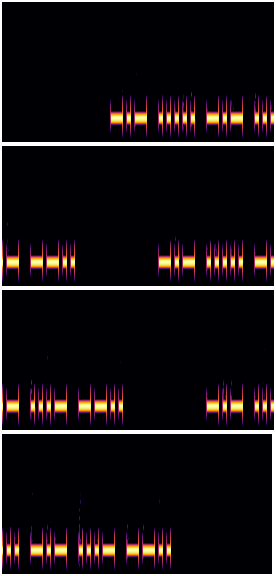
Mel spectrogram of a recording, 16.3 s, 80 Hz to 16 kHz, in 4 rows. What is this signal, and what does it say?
Morse code, heard as a keyed tone, about 21 wpm, 700 Hz. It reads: K5KVZ K5KVZ K5KVZ
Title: USA Call Signs - 5 Characters - Repeated 3x - 20wpm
